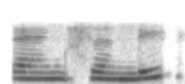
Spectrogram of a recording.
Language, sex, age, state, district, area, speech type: Telugu, female, 30-45, Andhra Pradesh, Kakinada, rural, conversation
